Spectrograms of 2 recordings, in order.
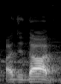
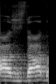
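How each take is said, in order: First: अजदाद with a j sound from jeem; pronounced with jeem. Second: अजदाद said as azdad, z replacing j; pronounced with z. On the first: Teacher drilling the plural for students, अजदाद with a jeem j. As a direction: say the j clearly in अजदाद. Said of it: "ये जीम से है". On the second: Teacher contrasting a look-alike word, अजदाद said with z. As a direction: put a buzzing z in अजदाद. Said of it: "उच्चारण या तलफ़ुज़ में फ़र्क है". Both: Shown as a demonstration.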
